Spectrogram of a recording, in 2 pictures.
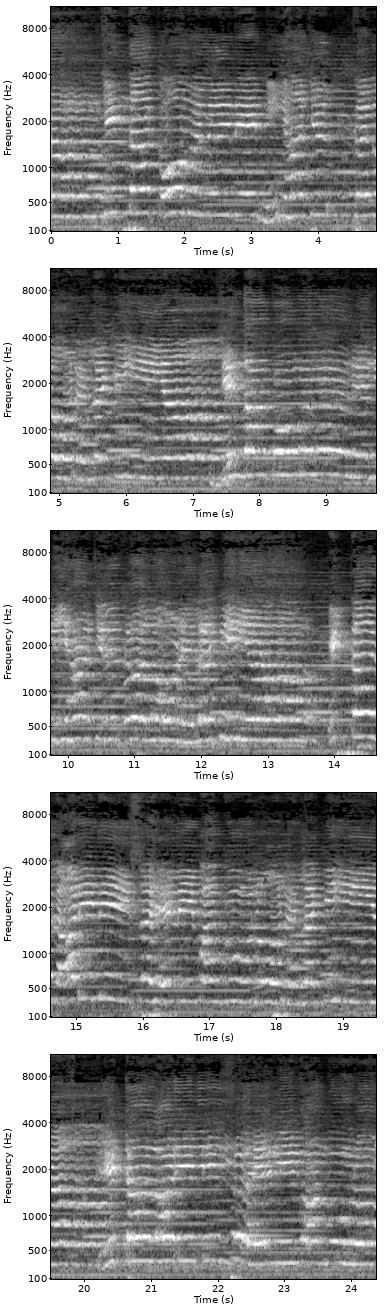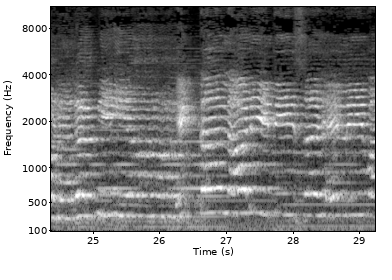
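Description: Punjabi shabd kirtan: a man sings a drawn-out, melismatic devotional melody over the held notes of a harmonium, with tabla accompaniment and a few deep bass-drum strokes.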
